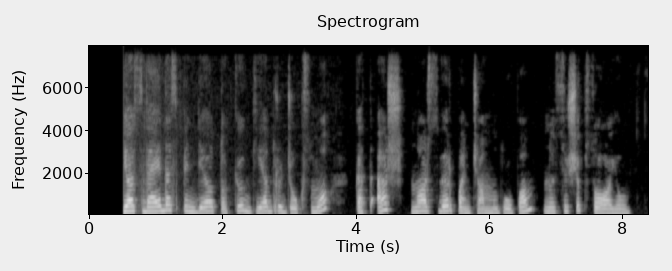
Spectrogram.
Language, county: Lithuanian, Klaipėda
